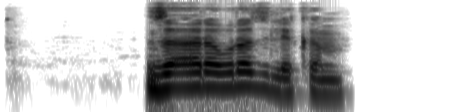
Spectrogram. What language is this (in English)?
Pashto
